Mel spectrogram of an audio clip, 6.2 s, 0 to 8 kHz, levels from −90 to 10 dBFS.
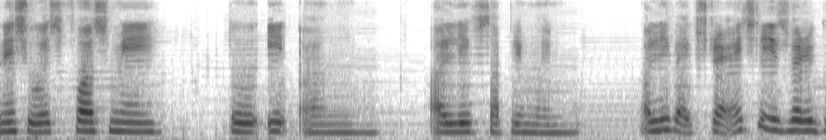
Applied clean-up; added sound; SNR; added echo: neural separator model SepFormer DNS4.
